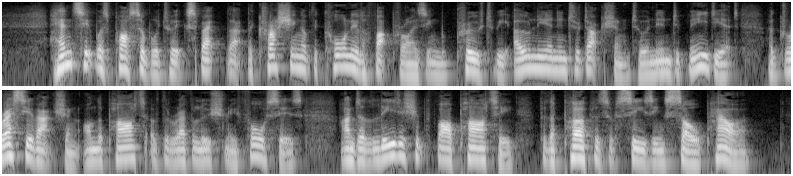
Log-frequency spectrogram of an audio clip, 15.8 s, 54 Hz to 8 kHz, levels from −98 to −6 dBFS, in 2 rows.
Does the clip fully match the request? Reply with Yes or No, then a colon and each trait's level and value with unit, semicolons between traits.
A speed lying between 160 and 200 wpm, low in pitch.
Yes: average, 170 wpm; low, 125 Hz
